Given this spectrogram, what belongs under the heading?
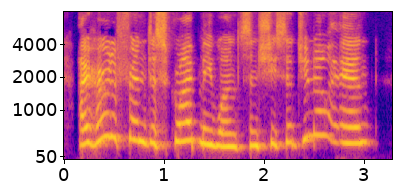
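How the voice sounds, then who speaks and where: With an English accent, a woman speaks at an extremely high pitch. Her pitch swings very widely. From US. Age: 80s+. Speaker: author. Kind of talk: interview conversation.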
